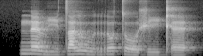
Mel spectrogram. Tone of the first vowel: falling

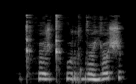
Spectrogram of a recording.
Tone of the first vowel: low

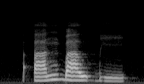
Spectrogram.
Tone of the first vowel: rising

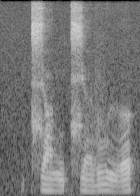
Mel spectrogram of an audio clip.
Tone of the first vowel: low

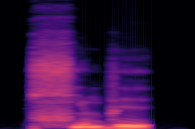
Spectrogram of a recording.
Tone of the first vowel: rising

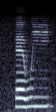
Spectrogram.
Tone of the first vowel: high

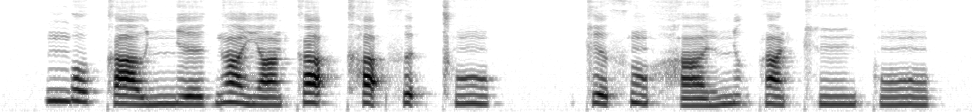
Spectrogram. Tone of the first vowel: falling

